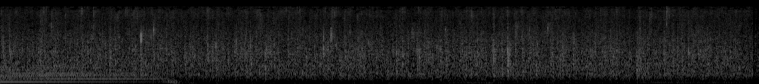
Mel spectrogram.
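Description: Steady, soft rain-like hiss with scattered faint ticks, like drops. A held background-music chord dies away in the first two seconds.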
